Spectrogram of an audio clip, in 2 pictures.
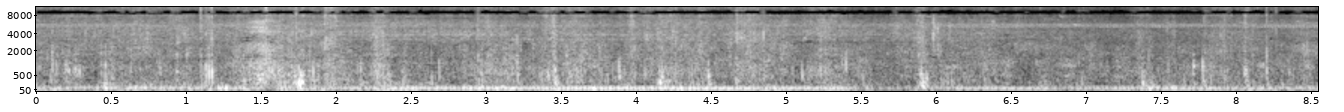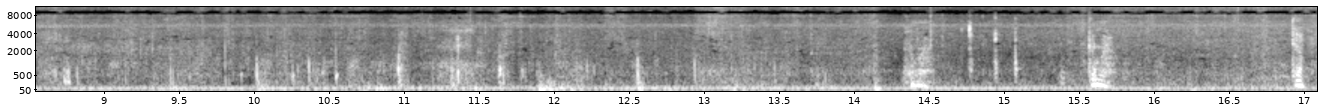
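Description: Footsteps and leafy rustling as a person and a leashed dog push through low undergrowth on a woodland trail, with many small, irregular crackles. A few short, louder breathy or voice-like sounds come near the end.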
